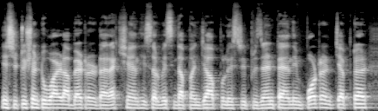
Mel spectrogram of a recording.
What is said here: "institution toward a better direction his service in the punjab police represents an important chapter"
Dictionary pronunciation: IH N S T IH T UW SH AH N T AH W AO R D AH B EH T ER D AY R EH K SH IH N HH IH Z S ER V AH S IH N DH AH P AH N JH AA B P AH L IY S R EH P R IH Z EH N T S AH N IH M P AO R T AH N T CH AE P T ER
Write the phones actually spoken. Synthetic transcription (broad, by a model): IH N S T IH T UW SH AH N T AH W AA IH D AH B EH T ER D AY R EH K SH IH N HH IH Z S ER V AH S IH N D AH P AH N JH AA B P AH L IY S R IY P R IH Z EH N T AH N IH M P AO R T AH N T CH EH P T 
